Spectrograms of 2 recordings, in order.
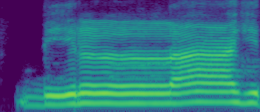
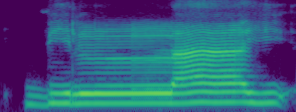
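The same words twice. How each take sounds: First: The first syllable is drawn out with a swing. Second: The first syllable runs straight into the l. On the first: The speaker calls it wrong. "jangan billahi ... enggak diayun" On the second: The speaker calls it right. "tapi billahi langsung ke lam"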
